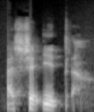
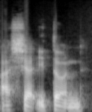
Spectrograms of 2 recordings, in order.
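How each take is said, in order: First: It is said with a hard, clipped edge. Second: It is said softly, with the full ending. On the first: This is how it is said in another area. "with the hard edge in your voice" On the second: This is how it is said in one area. "it's more soft"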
